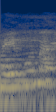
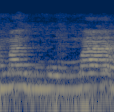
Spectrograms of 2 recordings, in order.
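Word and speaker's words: Mazmumah: Bukan Maimunah ya, Bu ya. Bukan, ini namanya Magmumah.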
